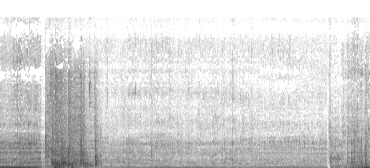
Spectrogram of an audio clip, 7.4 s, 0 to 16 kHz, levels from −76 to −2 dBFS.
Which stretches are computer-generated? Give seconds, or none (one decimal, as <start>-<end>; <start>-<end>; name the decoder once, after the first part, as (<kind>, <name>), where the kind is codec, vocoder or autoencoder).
1.0-5.2 (codec, SNAC)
